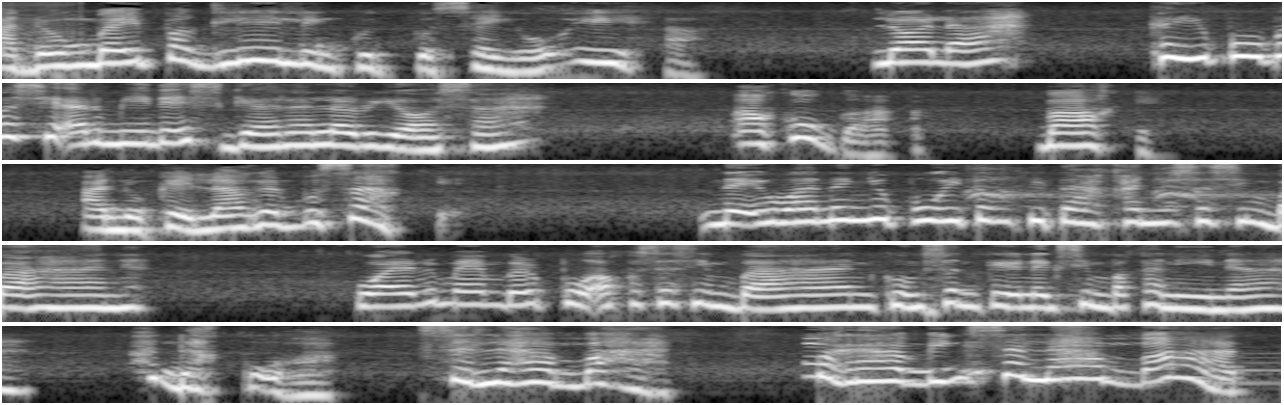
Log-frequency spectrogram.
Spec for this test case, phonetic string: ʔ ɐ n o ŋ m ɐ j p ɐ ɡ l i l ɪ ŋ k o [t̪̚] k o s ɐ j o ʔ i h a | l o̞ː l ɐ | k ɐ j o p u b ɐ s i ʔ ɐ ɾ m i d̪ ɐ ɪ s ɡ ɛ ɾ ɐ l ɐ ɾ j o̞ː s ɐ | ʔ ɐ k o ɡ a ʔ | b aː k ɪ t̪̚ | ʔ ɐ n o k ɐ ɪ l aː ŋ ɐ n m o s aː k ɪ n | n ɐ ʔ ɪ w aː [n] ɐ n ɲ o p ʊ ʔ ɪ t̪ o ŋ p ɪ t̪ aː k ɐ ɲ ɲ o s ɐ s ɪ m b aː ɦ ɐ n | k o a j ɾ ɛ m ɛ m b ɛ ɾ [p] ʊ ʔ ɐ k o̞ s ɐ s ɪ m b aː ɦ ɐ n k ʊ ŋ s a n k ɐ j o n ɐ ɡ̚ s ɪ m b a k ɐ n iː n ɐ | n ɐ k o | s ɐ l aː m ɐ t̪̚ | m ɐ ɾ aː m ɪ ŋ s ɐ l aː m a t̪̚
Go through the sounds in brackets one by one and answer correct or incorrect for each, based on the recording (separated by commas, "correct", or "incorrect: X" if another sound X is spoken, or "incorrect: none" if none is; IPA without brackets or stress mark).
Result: incorrect: d̪̚, correct, correct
